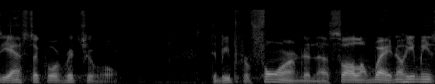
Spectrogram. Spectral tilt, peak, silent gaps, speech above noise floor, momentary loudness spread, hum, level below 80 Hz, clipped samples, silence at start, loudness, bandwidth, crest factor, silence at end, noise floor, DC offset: -4.5 dB/octave; -18 dBFS; none; 27 dB; 13 LU; none; -68 dBFS; under 0.1%; 0 s; -39 LUFS; 13.5 kHz; 22 dB; 0 s; -66 dBFS; under 0.1%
